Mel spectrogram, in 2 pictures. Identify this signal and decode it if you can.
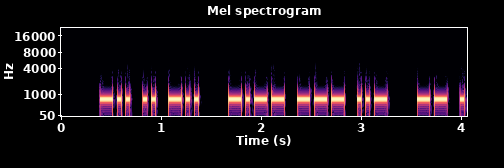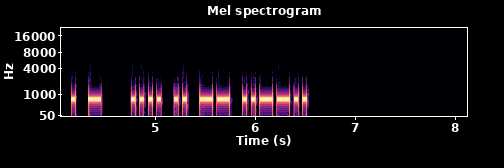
Morse code, heard as a keyed tone, about 28 wpm, 700 Hz. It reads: DID YOU MEET HIM?
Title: Sentences from Top 1100 Words 28wpm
